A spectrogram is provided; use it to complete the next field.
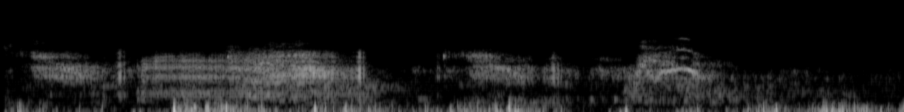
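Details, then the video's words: Hungry white stork chicks screaming in their nest near Kaluga in central Russia, caught by a live nest camera: harsh, raspy wheezing bursts in three stretches with short pauses, over frequent low thuds and rumble. "Голодные и визжащие дети"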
